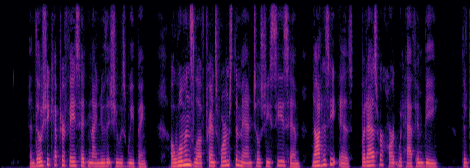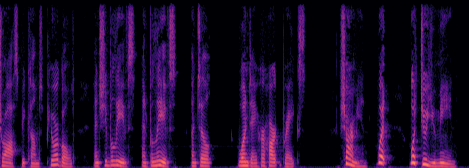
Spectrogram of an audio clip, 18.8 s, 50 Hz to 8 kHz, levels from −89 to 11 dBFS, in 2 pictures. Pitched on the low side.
No: medium, 165 Hz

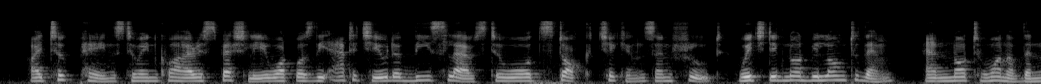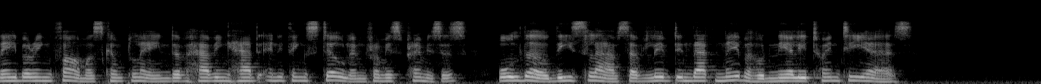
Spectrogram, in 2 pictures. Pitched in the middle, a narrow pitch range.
Yes: medium, 160 Hz; narrow, 2.3 semitones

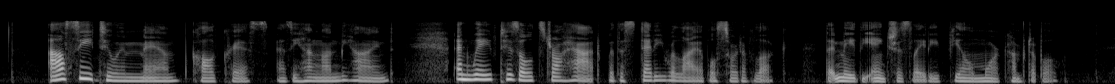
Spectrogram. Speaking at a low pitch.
No: medium, 160 Hz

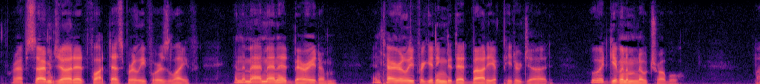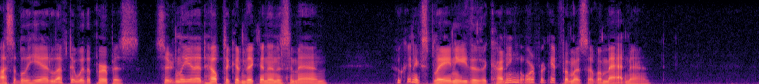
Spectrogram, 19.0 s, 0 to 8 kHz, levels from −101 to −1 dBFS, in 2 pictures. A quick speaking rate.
No: average, 180 wpm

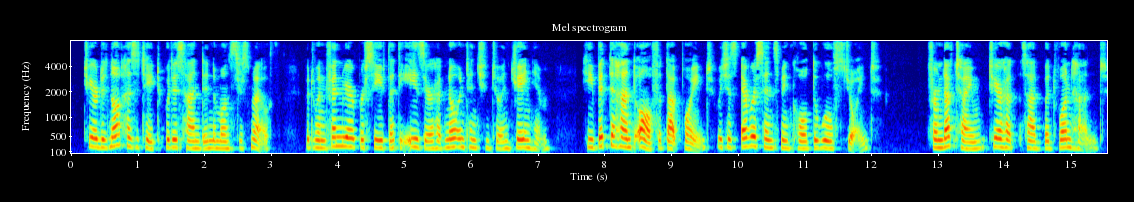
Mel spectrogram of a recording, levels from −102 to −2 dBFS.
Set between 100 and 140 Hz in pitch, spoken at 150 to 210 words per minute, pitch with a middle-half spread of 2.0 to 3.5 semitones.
No: high, 205 Hz; average, 195 wpm; average, 2.7 semitones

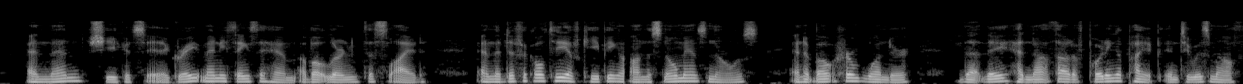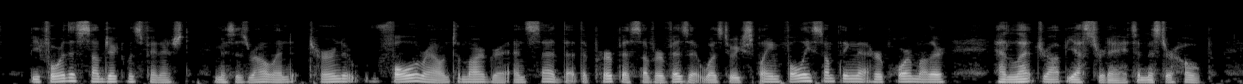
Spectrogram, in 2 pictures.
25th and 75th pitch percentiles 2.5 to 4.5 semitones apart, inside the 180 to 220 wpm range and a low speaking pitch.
Yes: average, 3.4 semitones; average, 185 wpm; low, 120 Hz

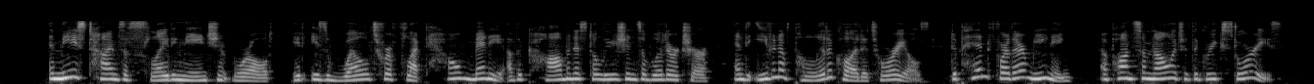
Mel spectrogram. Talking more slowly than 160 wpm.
No: average, 175 wpm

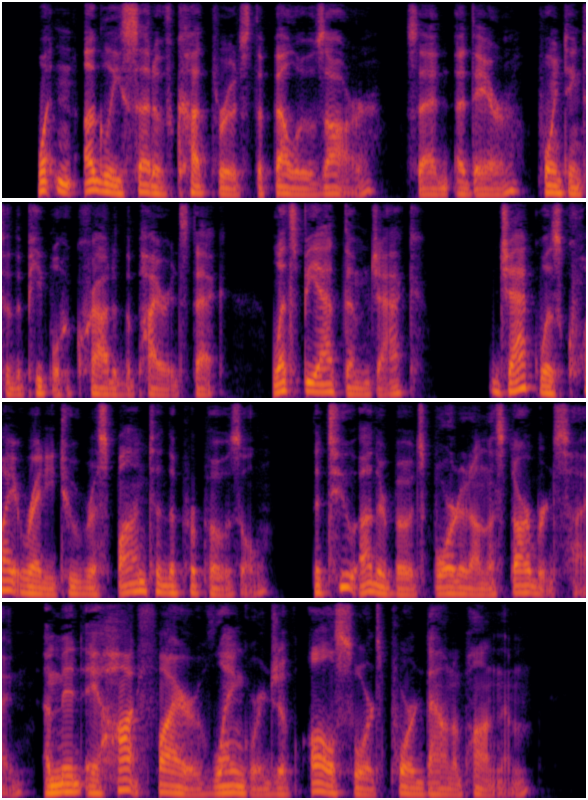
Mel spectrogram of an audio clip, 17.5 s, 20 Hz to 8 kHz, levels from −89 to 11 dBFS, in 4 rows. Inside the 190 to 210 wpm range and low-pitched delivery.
Yes: average, 195 wpm; very low, 95 Hz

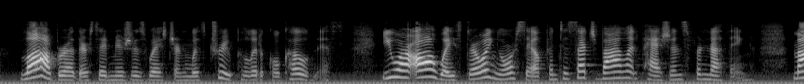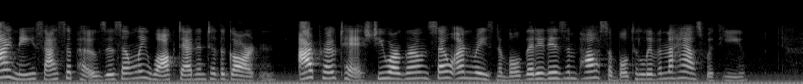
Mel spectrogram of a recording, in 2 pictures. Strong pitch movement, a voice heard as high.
Yes: wide, 6.0 semitones; high, 240 Hz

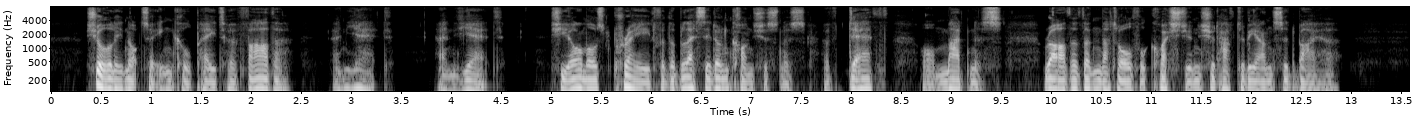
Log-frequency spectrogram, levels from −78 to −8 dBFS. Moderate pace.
Yes: average, 145 wpm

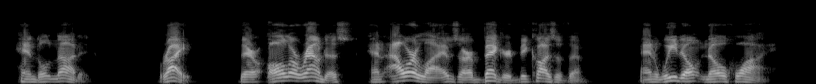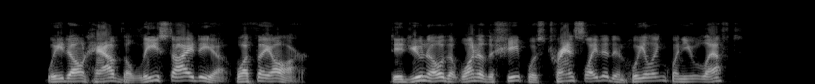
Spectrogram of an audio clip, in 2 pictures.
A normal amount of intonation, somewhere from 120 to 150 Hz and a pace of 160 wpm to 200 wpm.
No: wide, 5.7 semitones; low, 135 Hz; average, 170 wpm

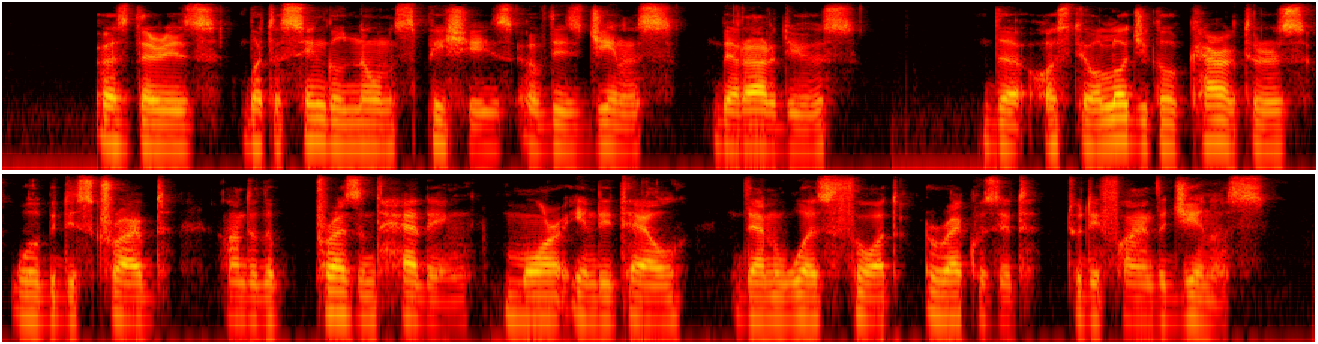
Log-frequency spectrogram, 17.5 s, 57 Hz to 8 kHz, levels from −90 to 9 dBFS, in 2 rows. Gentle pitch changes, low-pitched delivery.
Yes: narrow, 1.4 semitones; low, 110 Hz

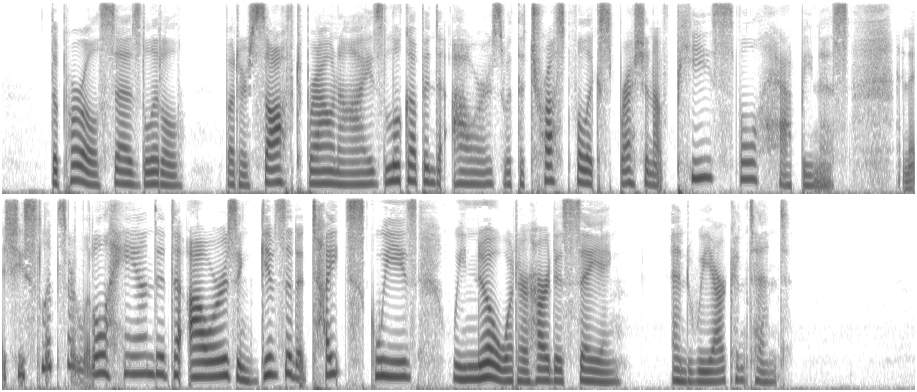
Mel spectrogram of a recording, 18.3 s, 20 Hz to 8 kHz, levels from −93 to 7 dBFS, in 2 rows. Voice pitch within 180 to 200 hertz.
Yes: high, 190 Hz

